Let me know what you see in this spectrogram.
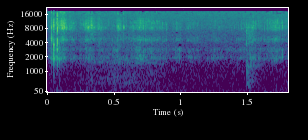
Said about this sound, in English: Babe, look, it's raining. Come on, it's the weekend. It's raining, it's cold, it's wet, and it's the weekend.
